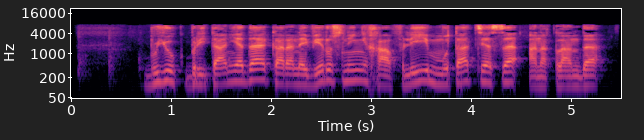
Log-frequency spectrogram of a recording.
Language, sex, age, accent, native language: Uzbek, male, 25-34, Namangan, Uzbek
